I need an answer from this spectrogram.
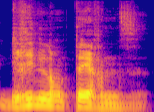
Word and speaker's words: Green Lanterns: Et ma surprise, c'est Green Lanterns. Et alors, je prononce bien Lanterns à la fin.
